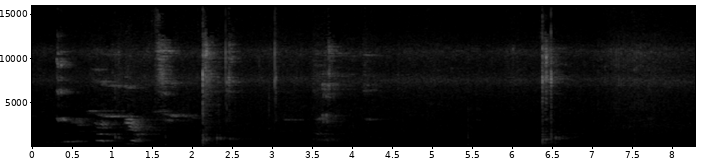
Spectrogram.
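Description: Faint, sparse knocks of a tennis ball on a hard court, struck by a racket or bounced, the clearest about two seconds in and about six and a half seconds in. Faint short chirps in the first second and a half.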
